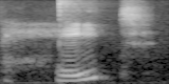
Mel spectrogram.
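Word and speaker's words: Haight: So 246 was the Tower of Hate. H-A-I-G-H-T. Is that how you pronounce it?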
